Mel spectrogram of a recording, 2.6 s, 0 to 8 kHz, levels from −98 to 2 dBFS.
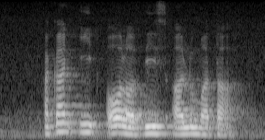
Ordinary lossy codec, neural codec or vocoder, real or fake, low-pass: none; none; real; none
